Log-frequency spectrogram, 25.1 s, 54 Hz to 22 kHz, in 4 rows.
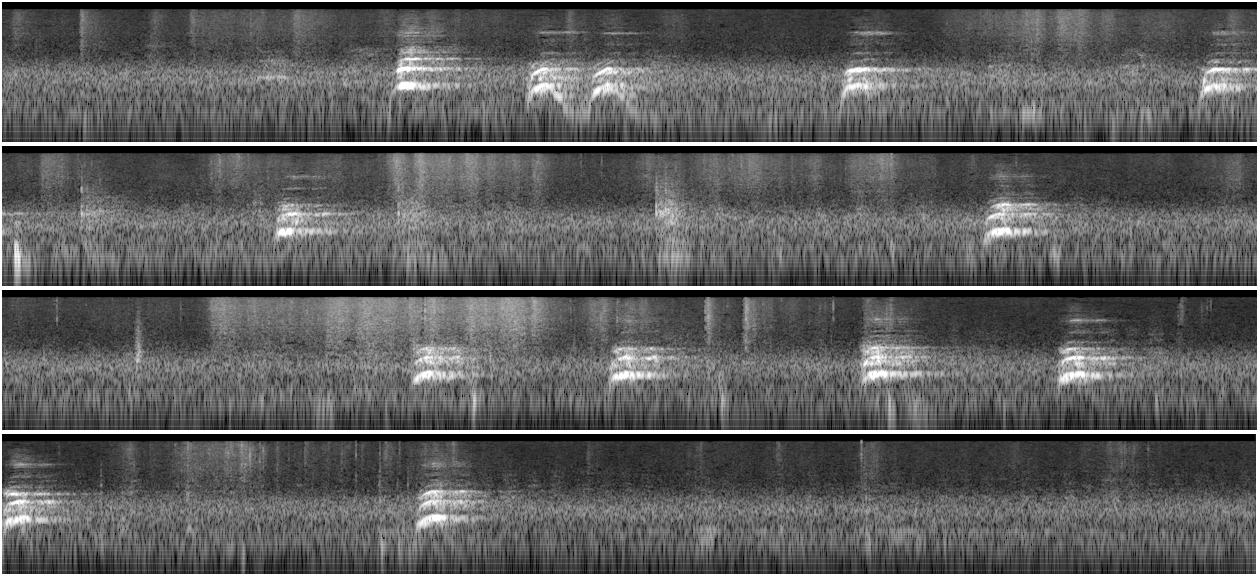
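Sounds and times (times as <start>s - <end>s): dog barking: 2.0s - 3.4s, 4.2s - 4.6s, 6.0s - 6.4s, 7.6s - 8.1s, 11.2s - 11.6s, 14.6s - 15.0s, 15.6s - 16.0s, 16.8s - 19.3s, 20.9s - 21.3s.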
